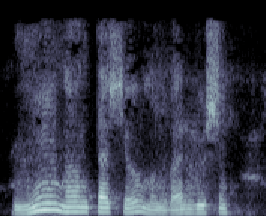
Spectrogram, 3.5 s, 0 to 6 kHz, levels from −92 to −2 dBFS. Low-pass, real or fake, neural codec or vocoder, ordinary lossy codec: 5.4 kHz; fake; codec, 24 kHz, 0.9 kbps, WavTokenizer, medium speech release version 1; MP3, 32 kbps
